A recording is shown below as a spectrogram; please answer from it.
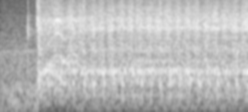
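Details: Vehicle being tested for injector feed and computer injection pulse with a test light: starter spins the engine at a steady, even crank rhythm but it never catches or fires; crank-no-start.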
